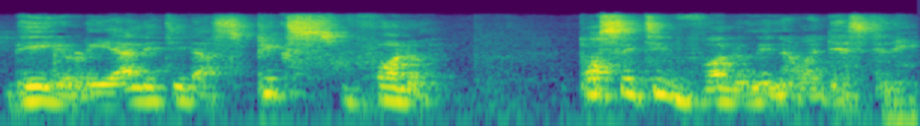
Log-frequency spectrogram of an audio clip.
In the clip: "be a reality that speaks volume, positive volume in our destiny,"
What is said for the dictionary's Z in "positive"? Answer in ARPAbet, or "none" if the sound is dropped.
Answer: S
